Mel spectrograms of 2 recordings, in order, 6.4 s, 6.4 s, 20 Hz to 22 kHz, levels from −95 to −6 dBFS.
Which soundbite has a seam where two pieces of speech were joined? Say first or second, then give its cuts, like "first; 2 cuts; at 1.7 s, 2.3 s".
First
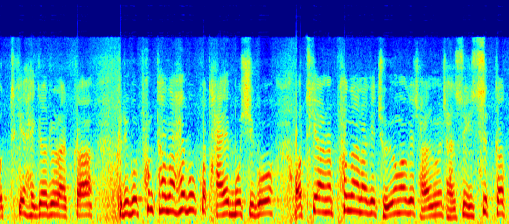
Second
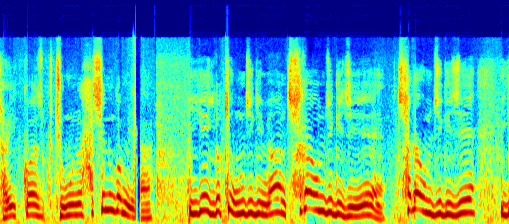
second; 2 cuts; at 2.0 s, 4.9 s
